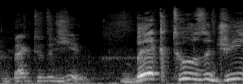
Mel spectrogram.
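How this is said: It is spoken in a Russian accent. "That's a Russian one"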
